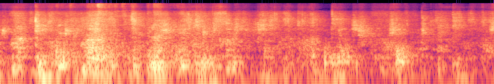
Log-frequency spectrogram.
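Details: Female Labrador Retrievers in a group at play: irregular breathy, gruff bursts come about every half second or so among steady scuffling and rustling.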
